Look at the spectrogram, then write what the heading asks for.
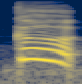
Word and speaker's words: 个: It's pronounced ge. Ge, it's one of those characters that kind of doesn't exist in English.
